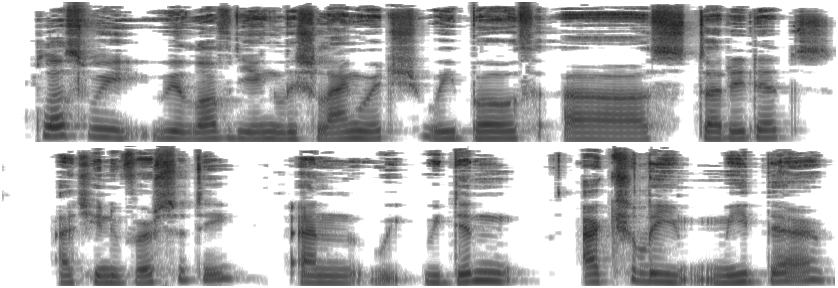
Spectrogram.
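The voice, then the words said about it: Non-native European English accent. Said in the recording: “we probably have a kind of a weird accent. But well, that's because we aren't native speakers ... we know we have accents ... I know we sound super Euro trash”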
